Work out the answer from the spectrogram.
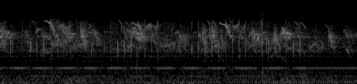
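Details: Common starling, a mimic, singing in spring in Kalyazin district, Tver region, Russia, on 9 April 2023: a dense, continuous chatter of high, scratchy twitters and short whistles, rather faint, with a steady low hum behind.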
